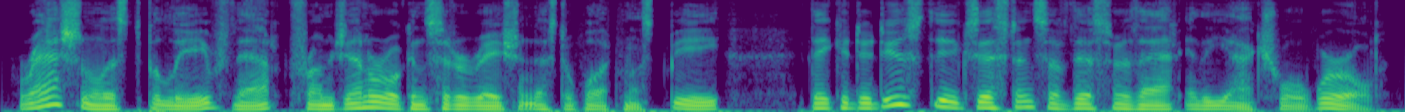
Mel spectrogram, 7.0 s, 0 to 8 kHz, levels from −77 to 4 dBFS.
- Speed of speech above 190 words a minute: Yes, fast, 205 wpm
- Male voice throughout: Yes, male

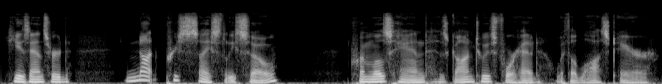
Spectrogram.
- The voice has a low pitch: Yes, low, 110 Hz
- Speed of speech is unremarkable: Yes, average, 155 wpm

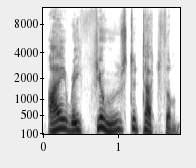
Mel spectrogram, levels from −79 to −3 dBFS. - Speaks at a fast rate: No, average, 165 wpm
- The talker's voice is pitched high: No, medium, 155 Hz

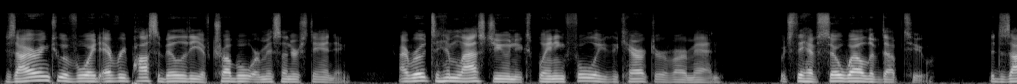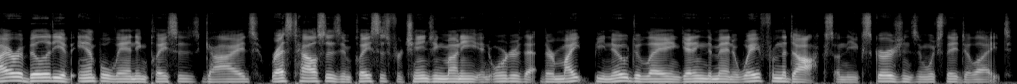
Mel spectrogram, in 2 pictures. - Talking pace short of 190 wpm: No, average, 200 wpm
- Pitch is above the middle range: No, low, 130 Hz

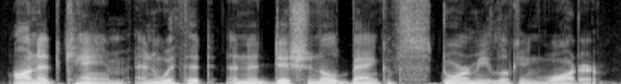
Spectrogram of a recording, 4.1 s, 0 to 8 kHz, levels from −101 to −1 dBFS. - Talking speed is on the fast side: No, average, 190 wpm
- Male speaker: Yes, male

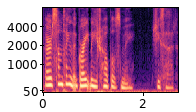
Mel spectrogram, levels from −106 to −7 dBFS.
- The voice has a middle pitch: No, high, 210 Hz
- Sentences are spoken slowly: No, average, 200 wpm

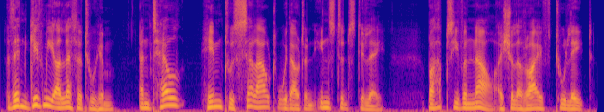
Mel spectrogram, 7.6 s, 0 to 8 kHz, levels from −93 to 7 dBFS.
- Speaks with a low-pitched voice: Yes, low, 115 Hz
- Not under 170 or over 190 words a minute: No, average, 200 wpm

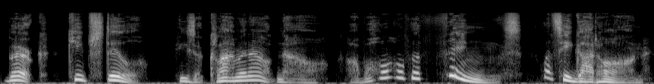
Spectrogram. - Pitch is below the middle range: No, medium, 155 Hz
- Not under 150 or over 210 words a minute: No, slow, 135 wpm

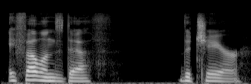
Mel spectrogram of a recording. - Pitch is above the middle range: No, medium, 160 Hz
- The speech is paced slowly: Yes, slow, 95 wpm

